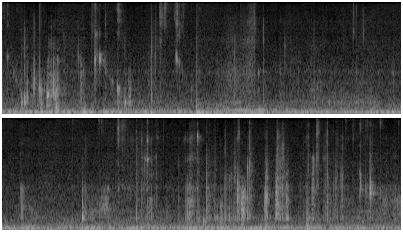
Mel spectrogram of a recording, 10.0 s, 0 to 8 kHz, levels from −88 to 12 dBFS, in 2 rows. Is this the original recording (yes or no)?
no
